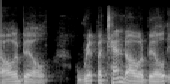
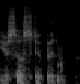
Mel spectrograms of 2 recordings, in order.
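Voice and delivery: pause, then a hushed, near-whispered, cutting jab. Answering a teasing joke after a pause: paused, then said very quietly. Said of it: "the way you paused and just said that very quietly".

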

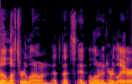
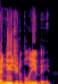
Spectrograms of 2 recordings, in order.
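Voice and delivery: mock-commanding, curt, pissy tone. Recapping a scene, imitating a man's line to a woman, mock-commanding, pissy. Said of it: "He's, like, commanding".

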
